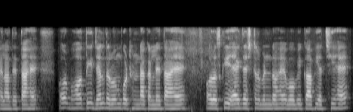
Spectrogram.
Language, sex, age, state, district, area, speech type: Hindi, male, 30-45, Rajasthan, Jaipur, urban, spontaneous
